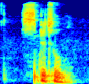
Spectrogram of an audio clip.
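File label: "spittle", British English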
